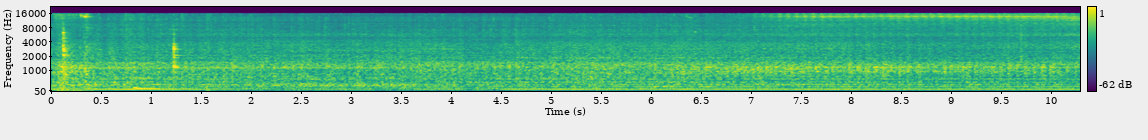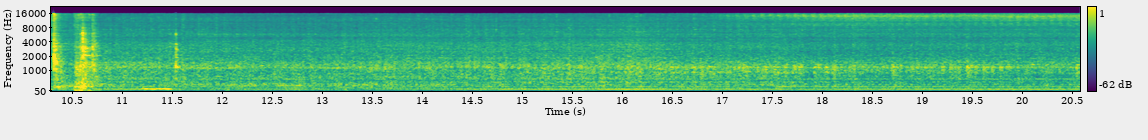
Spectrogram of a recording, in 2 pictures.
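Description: Drill press motor running steadily while its bit drills a pilot hole through a cymbal, with a couple of light clicks near the start and a sharp knock about halfway through.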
